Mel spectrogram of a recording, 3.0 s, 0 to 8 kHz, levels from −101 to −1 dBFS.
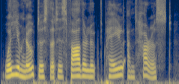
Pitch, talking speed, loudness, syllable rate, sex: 185 Hz, 180 wpm, -19 LUFS, 6.0 syllables/s, female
